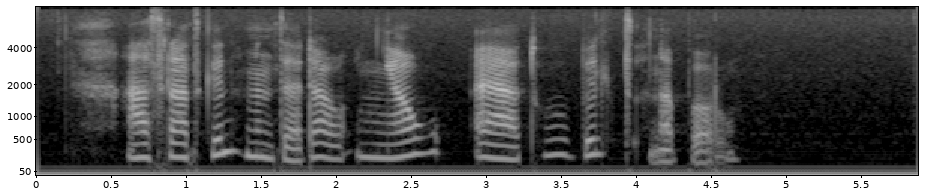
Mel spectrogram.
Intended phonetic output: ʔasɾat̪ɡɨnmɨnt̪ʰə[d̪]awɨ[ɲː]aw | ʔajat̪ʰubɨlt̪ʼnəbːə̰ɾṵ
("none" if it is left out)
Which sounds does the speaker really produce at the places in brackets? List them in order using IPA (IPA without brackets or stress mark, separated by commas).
d̪, ɲː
